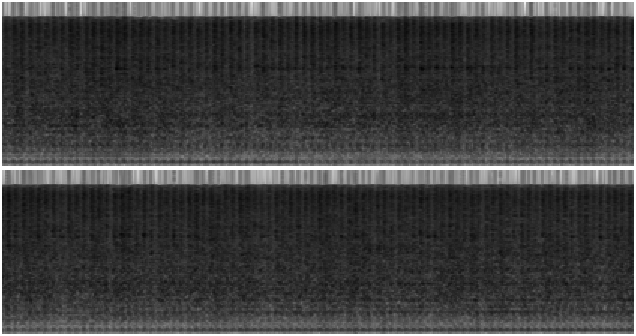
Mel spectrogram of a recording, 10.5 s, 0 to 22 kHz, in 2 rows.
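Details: 1959 Gravely L/LI single-cylinder engine with 20-over piston, oil that drained out mostly water: steady chug at constant idle speed, no misses or knocks; runs well with awesome oil pressure; normal running.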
